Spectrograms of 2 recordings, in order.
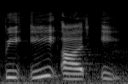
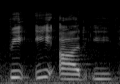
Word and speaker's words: père: Spelling is P-E-R-E, P-E-R-E, एंड the pronunciation is पेड़.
